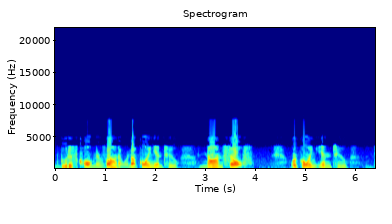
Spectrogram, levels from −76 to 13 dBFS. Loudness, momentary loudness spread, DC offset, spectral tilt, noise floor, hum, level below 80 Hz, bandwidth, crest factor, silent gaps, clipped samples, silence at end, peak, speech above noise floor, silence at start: -15 LUFS; 19 LU; under 0.1%; -6 dB/octave; -46 dBFS; none; -62 dBFS; 8 kHz; 16 dB; none; 0.3%; 0.6 s; 0 dBFS; 31 dB; 0.1 s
